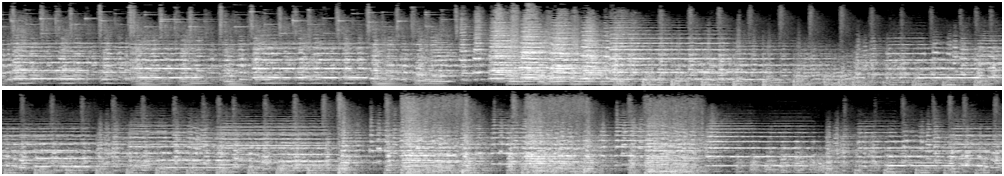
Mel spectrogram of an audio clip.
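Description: Salvation Army brass band of cornets, horns, euphoniums, trombones and tubas playing: held chords over a bass note repeated about every two seconds, then fuller, busier playing from about seven seconds in, with a high shimmering wash for a few seconds past the two-thirds mark.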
